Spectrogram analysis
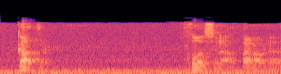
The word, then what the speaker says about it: Qatar: And uh me and another friend of mine couldn't seem to figure out how to pronounceqatar and he told us that it's gut.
